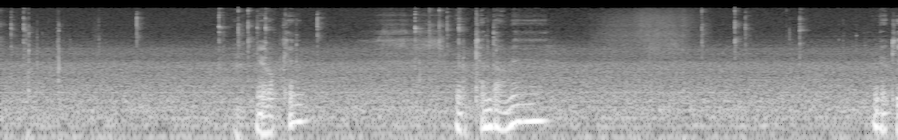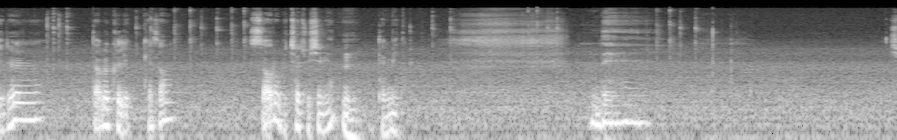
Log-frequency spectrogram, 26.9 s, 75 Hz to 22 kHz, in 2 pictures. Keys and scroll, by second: 0.8 alt+e, 4.2 alt+w, 7.1 alt+2, 12.6 alt+2, 20.3 alt+2.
